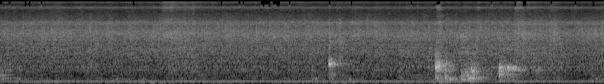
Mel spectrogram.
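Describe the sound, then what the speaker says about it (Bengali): Green beans and potatoes fry in a pan with chili powder, salt and turmeric in a village kitchen, stirred as they cook, making a steady loud sizzle with a few sharper scraping stir sounds toward the end. "আর হলুদ দিয়ে ভালো করে সবজিটা কষে নেব।"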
